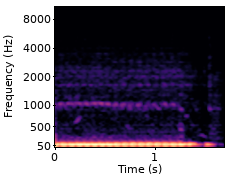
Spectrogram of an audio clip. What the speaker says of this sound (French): j'ai juste allumé le moteur pour vous faire plaisir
